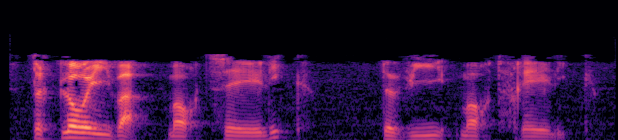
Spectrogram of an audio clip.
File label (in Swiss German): "glauwe", alsace; la foi rend bienheureux le vin rend heureux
